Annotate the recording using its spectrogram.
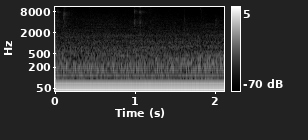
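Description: Steady background hiss of a studio microphone channel in a pause between words, with a couple of faint clicks about halfway through.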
